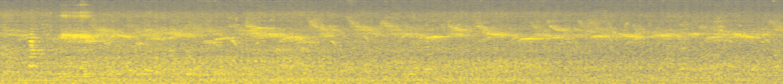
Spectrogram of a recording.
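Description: Small birds chirping over and over in short falling notes, over a faint, steady low background noise.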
